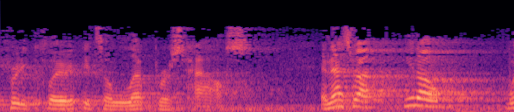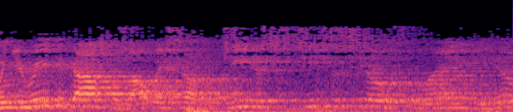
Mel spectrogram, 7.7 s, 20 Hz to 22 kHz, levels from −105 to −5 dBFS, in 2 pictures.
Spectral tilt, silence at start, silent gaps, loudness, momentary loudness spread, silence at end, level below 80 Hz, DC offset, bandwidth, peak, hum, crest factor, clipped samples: -5 dB/octave; 0 s; none; -31 LUFS; 11 LU; 0 s; -46 dBFS; under 0.1%; 8.4 kHz; -12 dBFS; none; 20 dB; under 0.1%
